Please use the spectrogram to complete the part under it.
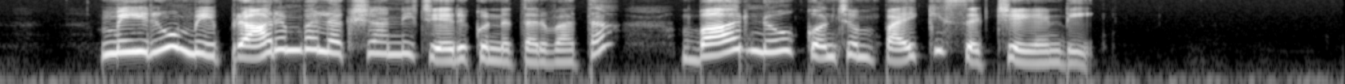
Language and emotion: Telugu, neutral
